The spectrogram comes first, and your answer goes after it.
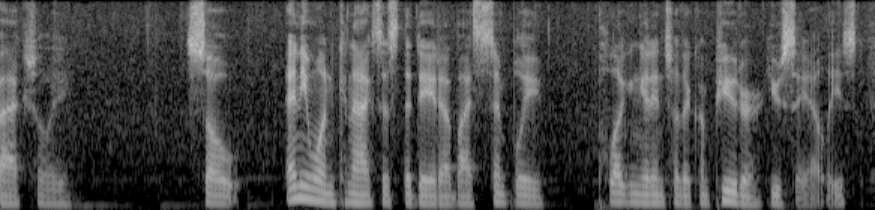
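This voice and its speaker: A man's voice: fairly low pitch, darkish tone, close to an everyday voice. A man playing a smug veteran investigator in an audio drama, wry and probing as he interrogates. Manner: wry, needling, deliberate.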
